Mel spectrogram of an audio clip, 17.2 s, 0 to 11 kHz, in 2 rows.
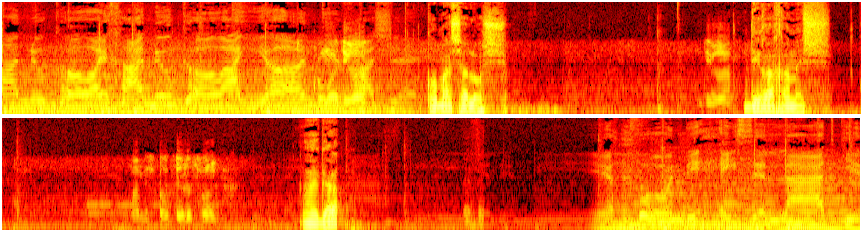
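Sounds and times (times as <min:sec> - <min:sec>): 
speech: 0:01.1 - 0:05.2, 0:07.4 - 0:08.3, 0:11.6 - 0:12.0, 0:15.0 - 0:17.1
telephone ringing in short electronic bursts: 0:09.4 - 0:11.0.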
